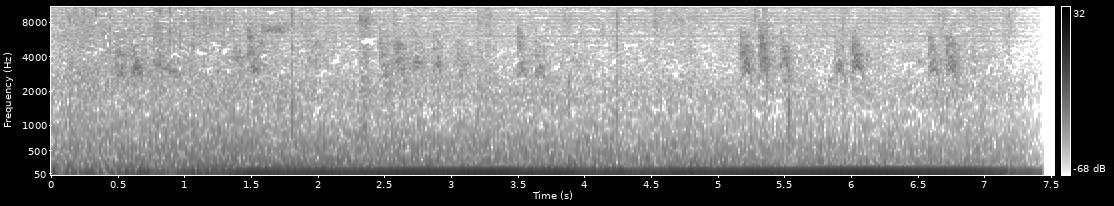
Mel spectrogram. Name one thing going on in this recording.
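A hen pecks and scratches in dry leaves.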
